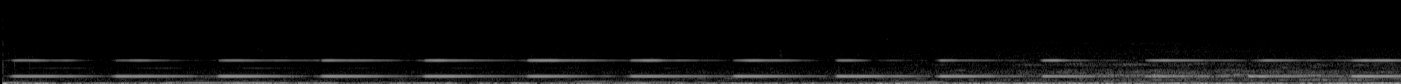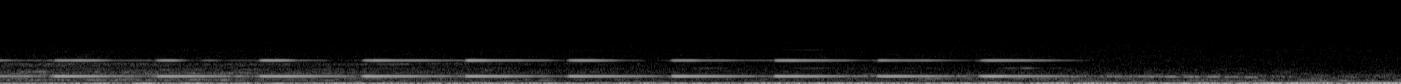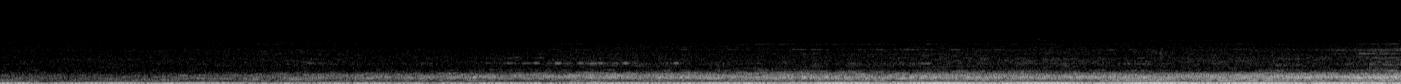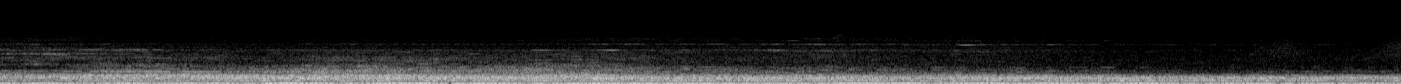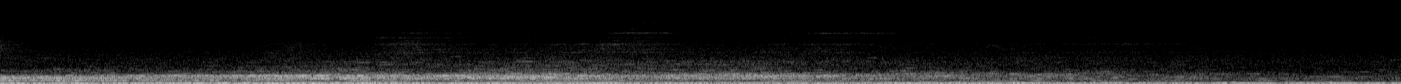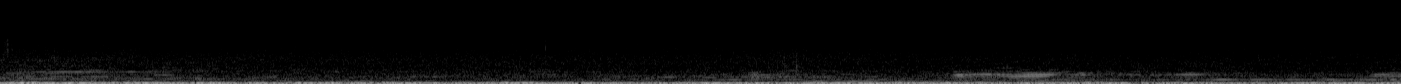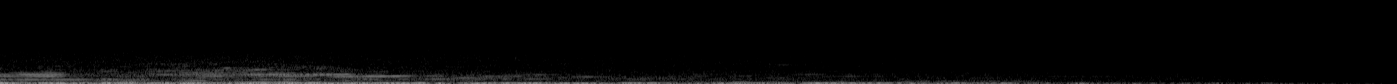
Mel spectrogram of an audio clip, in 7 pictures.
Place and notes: kautenbach, railroad crossing
At the gates of a railroad crossing close to the station. The warning signal as the gates close and a train passing by slowly.
At the end a kind of mysterious sound evolution by the long electric wires.
Kautenbach, Bahnübergang
An den Bahnschranken nahe des Bahnhofs. Das Warnsignal beim Schließen der Schranken und ein Zug, der langsam vorbeifährt. Am Ende ein mysteriöses Geräusch bei den langen elektrischen Drähten.
Kautenbach, passage à niveau
Sur un passage à niveau avec barrières proche de la gare. Le signal d’alerte indique que les barrières se ferment et un train passe à faible vitesse. À la fin, une sorte de bruit mystérieux qui se propage sur les long fils électriques.
Project - Klangraum Our - topographic field recordings, sound objects and social ambiences
Kautenbach, Luxembourg, 9 August 2011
